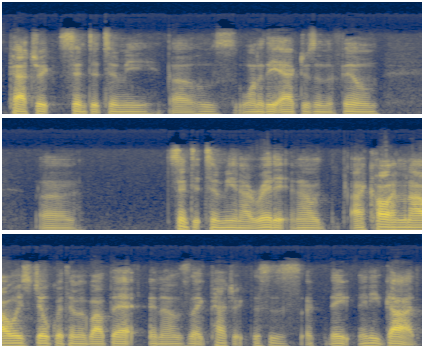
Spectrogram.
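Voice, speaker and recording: A man's voice: very deep voice, level tone, normal speed, dark tone. A man, an actor, reflecting and telling stories in a casual conversation. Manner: reflective, storytelling. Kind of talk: casual chat. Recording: dull lo-fi sound.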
